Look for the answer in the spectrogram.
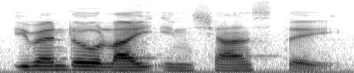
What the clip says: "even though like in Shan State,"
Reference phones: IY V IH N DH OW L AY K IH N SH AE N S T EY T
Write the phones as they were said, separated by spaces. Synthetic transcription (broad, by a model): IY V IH N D OW L AY IH N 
